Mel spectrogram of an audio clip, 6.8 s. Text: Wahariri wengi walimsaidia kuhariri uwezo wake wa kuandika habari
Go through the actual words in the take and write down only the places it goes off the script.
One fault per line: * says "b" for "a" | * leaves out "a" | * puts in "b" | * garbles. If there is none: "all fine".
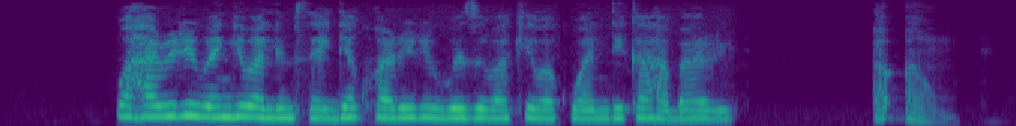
all fine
